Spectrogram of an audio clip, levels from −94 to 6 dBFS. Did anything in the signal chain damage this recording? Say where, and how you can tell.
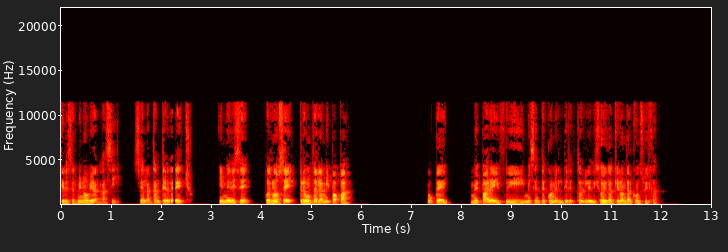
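Yes, at the codec stage. Throughout the speech the voice sounds rough and grainy, with noise filling the gaps between harmonics and a thin, somewhat synthetic top band. The likely cause is low-delay AAC compression such as AAC-ELD at a bitrate around 32 kbps. It codes about 500 frequency lines a frame with a low-delay window, and at this low bitrate the bits run short. Unlike a plain low-pass or narrowband limit, the damage is graininess inside the band, not just missing treble.

The second fault is in the network-to-decoder path. Between 2.09 and 2.3 s the sound drops out in several soft-edged holes, about 100 ms of silence scattered over 200 ms, with the longest gap around 70 ms. This fits AAC frame loss with muting, roughly five lost frames that the decoder zeroed. Overlapping windows fade each hole out and in, which sets it apart from a buffer underrun's hard cut.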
